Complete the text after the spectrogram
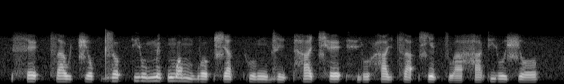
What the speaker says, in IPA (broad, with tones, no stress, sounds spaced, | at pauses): s e˨ ʔ t͡s a˨˩ w t͡ɕ o˨ p̚ d͡z o˦ ʔ k j u˦ m ẽ˦ t̚ m ɔ˥˧ m b o˨ ʔ ɕ a˨ t̚ k u˨˩ ŋ d͡z i˨ ʔ h a˥˧ t͡ɕʰ e˦ ʔ h j u˧ h a˦ j t͡s a˦ ʔ ɕ ẽ˦ t̚ s w a˨˩ h a˧ k j u˥˧ ɕ o˦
